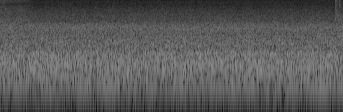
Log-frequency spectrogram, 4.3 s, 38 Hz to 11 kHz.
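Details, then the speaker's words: 1971 Lakewood/Country Aire P-23 3-speed box fan with three-blade set, on medium speed: smooth even whoosh with faint steady low hum, no ticks, rattles or wobble; normal fan operation. "and just how this fan sounds with these the three blade set"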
